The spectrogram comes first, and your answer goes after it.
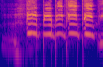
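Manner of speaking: very high, rapid vocal beeps; imitated censor bleep. Man censoring his own retold cursing, high mock bleeps. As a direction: squeak out a string of censor beeps.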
